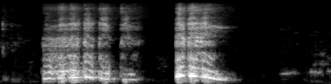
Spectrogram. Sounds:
Throat clearing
